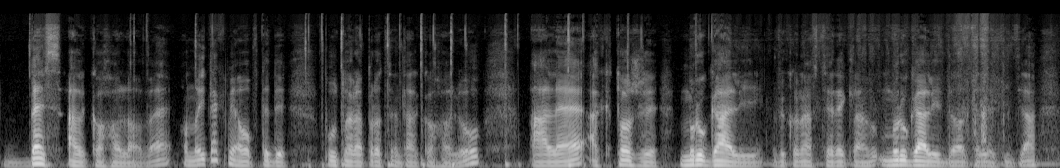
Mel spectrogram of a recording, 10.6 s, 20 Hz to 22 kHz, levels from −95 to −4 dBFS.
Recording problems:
garbled, watery; slightly; nothing above 15.5 kHz
household noises; noticeable; throughout; 15 dB below the speech

